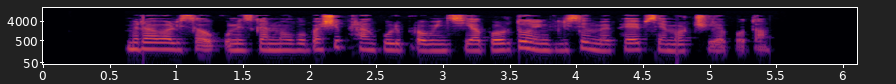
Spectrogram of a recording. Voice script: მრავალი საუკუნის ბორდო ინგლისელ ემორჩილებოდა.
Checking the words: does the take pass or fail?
fail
